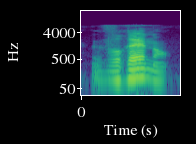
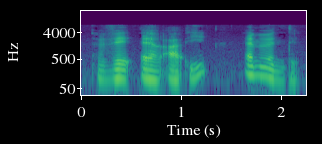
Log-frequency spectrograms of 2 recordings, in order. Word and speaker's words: vraiment: Donc on fait attention à la lettre muette, le T.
